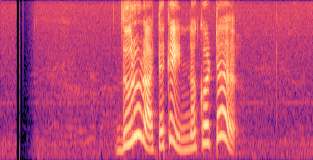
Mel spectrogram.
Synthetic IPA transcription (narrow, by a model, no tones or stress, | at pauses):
d̪uɾuɾaʈəkəinːɐkoʈə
